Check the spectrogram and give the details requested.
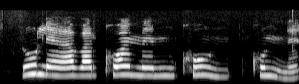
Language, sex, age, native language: Icelandic, female, 8, Danish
